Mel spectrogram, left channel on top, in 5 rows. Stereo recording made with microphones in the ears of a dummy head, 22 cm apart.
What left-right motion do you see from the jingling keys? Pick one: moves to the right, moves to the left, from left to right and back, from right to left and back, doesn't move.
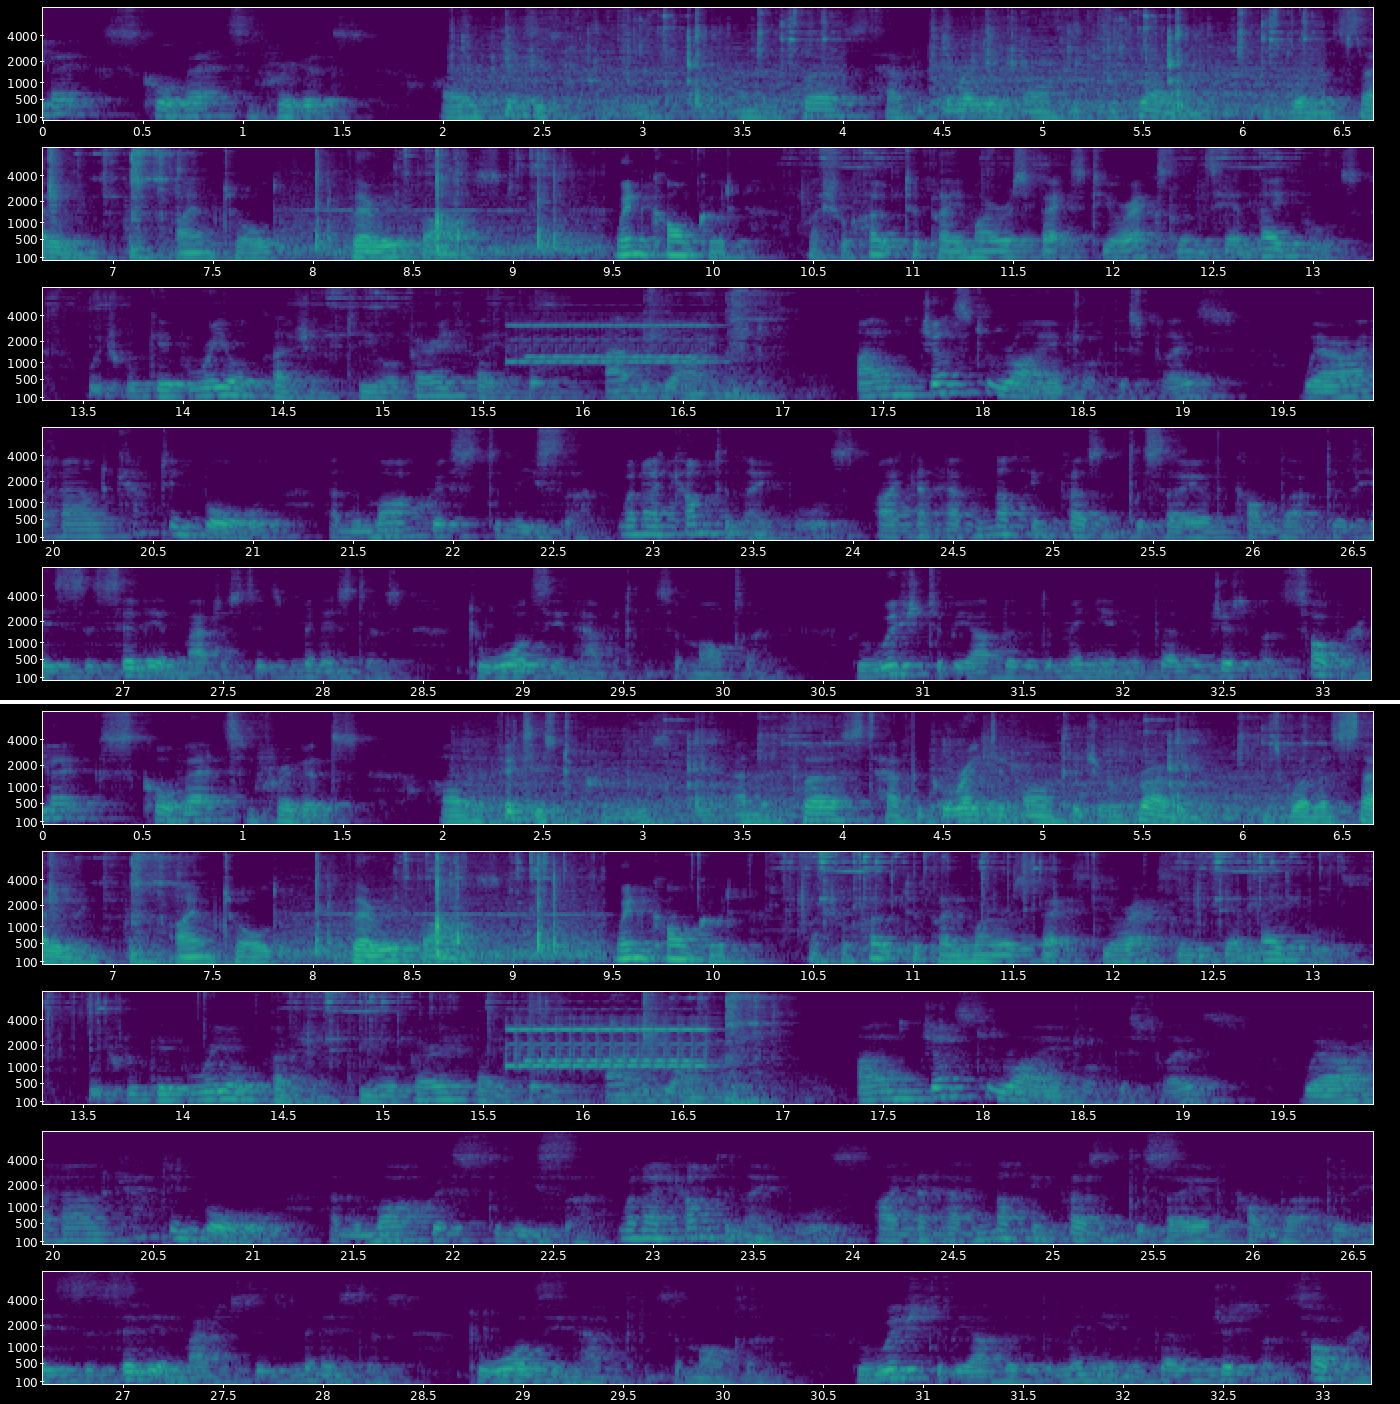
moves to the right.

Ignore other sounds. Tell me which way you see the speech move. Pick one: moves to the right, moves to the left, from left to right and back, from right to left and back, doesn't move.
moves to the left.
